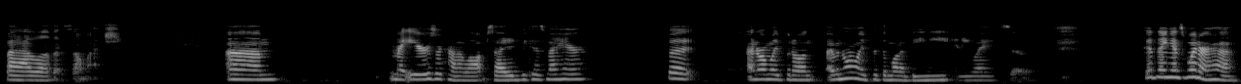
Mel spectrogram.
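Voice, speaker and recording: Sniffly young woman with a creaky voice. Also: on the high side, normal speed, long pauses, pushed and bright. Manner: rambling, lots of fillers and asides. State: sniffly from a cold. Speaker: vlogger. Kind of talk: casual update chat to camera. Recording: dull lo-fi audio.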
